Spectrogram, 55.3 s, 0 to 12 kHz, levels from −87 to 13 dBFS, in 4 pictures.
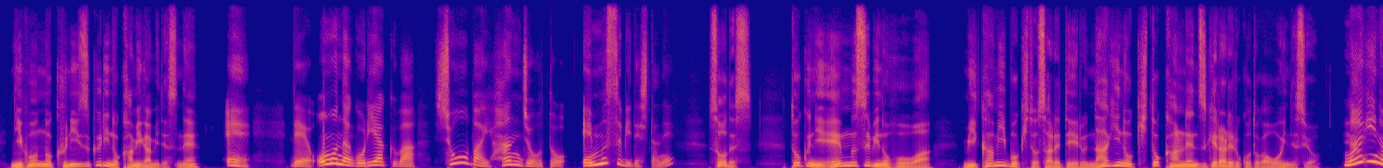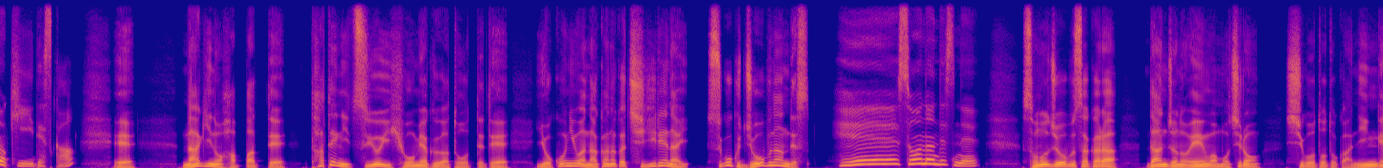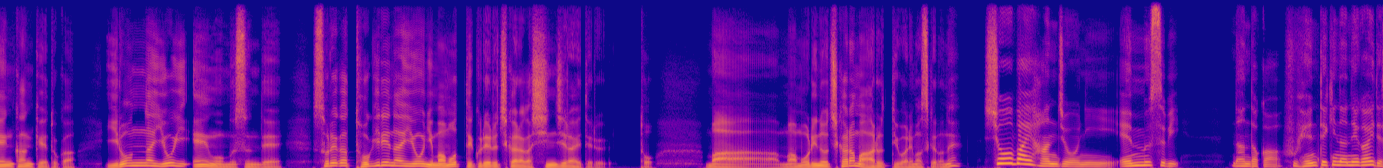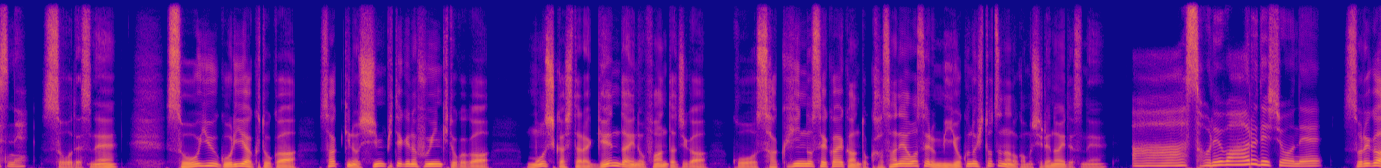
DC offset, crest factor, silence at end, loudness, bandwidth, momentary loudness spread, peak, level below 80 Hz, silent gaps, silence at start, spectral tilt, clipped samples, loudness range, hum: under 0.1%; 18 dB; 0 s; -18 LUFS; 12 kHz; 13 LU; 0 dBFS; -40 dBFS; none; 0.1 s; -5.5 dB/octave; under 0.1%; 4 LU; none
